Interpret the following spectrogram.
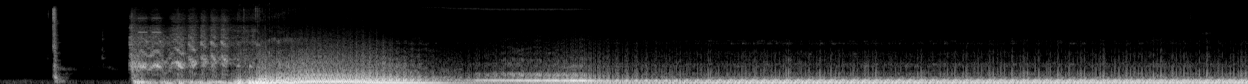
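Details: Dodge Dakota with Mopar Magnum V8, first start after throttle body cleaning, a new battery temperature sensor and a battery disconnect to reset the ECU: short crank, quick catch and rev flare, then a steady even idle with no misses.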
